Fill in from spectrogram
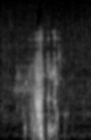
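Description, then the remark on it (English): A water vole moving through water at High Peak Junction: a brief flurry of light splashes and plops, peaking in a quick double splash before trailing off into quiet. “there could be a water vole quite close to you”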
